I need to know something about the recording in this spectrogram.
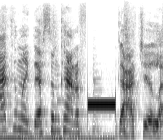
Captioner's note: beep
